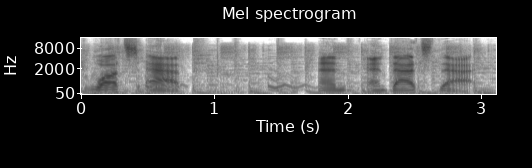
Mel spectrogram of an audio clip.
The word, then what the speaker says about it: WhatsApp: It's exactly the same thing as WhatsApp trying to tell people to pronounce it what's up. No, if you want your app to be called What's Up, name it What's Up. It's called WhatsApp.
